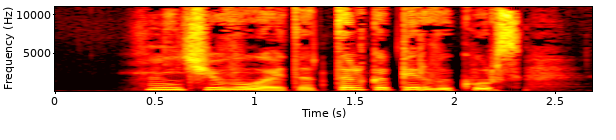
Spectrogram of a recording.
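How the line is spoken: Laughing. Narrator (Russian): рассмеялась я

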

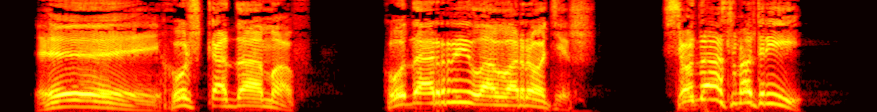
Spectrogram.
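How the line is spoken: Yelling surgeon. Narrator (Russian): вопит хирург

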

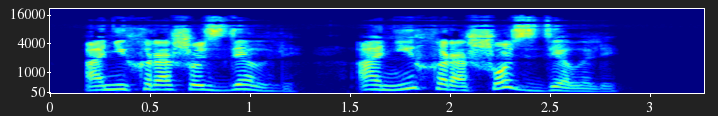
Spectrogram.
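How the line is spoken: Urge to shout. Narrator (Russian): Мне хотелось крикнуть ей

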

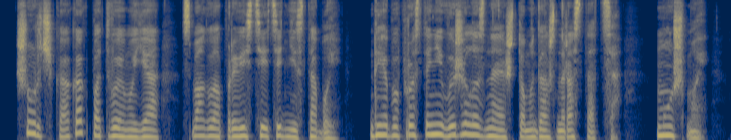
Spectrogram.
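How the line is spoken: Breathy, dark hollow voice. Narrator (Russian): выдохнула она, и на мгновение голос ее показался ему черной пропастью

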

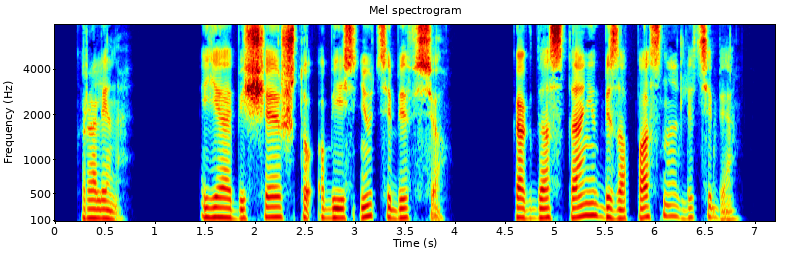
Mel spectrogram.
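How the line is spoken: Quiet. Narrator (Russian): тихо сказал он

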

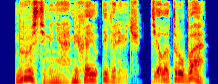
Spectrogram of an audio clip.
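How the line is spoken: Whisper, coughing blood. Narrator (Russian): Прошептал Покровский и закашлялся кровью

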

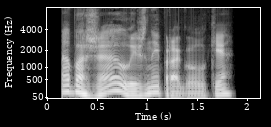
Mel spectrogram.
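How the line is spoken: Perfectly interested tone. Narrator (Russian): сказала она идеально заинтересованным тоном

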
